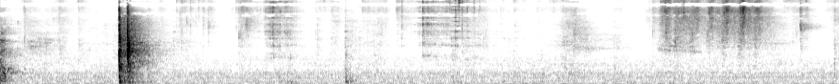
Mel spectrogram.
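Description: A metal platter set down on the stove with a sharp clank about a second in, then the ribeye steaks handled and a dry-rub seasoning jar shaken over them in several short rattling bursts.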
